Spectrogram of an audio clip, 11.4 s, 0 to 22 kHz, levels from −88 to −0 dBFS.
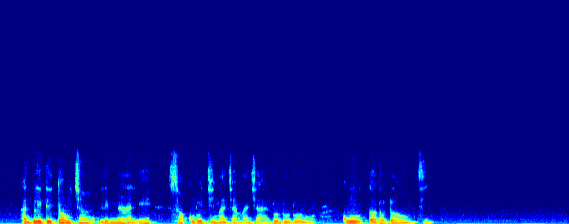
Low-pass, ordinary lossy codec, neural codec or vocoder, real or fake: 7.2 kHz; Opus, 32 kbps; codec, 16 kHz, 8 kbps, FunCodec, trained on Chinese and English, 25 frames a second; fake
